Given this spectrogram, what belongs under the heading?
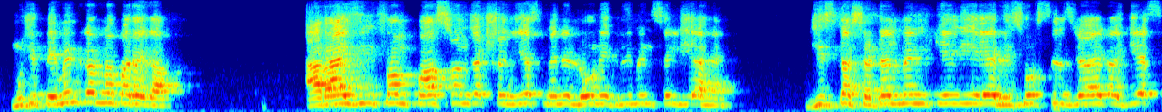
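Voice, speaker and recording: High-voiced man teaching in an echoey room. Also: a bit bright. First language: Bengali. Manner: repeats definitions slowly, calls students "beta". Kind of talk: classroom accounting lesson.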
